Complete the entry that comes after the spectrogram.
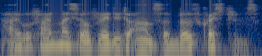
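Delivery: plain reading voice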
